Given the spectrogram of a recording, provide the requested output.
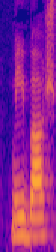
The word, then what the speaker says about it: Maybach: pronunciation for this luxury car brand, that is Maybach becomes the correct pronunciation.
